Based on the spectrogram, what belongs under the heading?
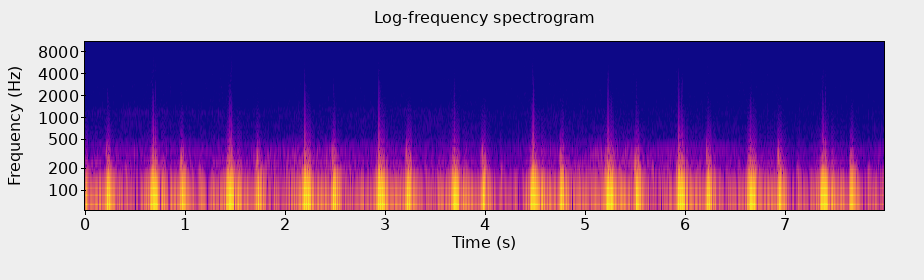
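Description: Paired low heart thumps at about 80 a minute, spacing somewhat uneven, over a faint steady hum; an irregular heartbeat (arrhythmia).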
